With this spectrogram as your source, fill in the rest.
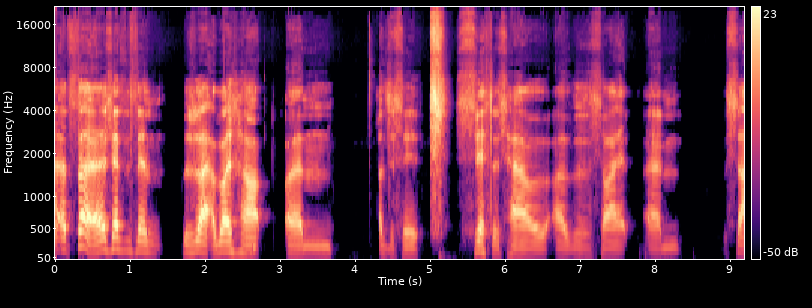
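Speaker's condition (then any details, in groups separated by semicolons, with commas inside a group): Tongue cancer surgery; right-side tongue surgery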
